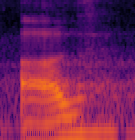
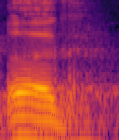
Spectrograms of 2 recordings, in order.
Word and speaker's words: UGH: It's People say ugh. Yeah, it's not if you're saying ugh, you don't know me. It's right. Like it's the U is just the G is silent.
